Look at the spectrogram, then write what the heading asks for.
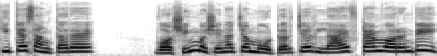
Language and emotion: Goan Konkani, surprised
